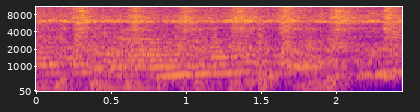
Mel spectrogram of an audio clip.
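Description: Live folk music: a man singing over drums and jingling bells played in a fast, even beat of about four strokes a second.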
